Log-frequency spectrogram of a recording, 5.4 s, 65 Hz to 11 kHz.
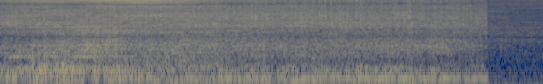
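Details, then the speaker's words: Serviced 1950s Olympic Express HO B&O GP7 diesel, formerly seized motor freed and oiled, wheels cleaned, pulling a train: smooth steady motor hum with no catching or grinding; runs normally. "so the diesel seems to be running pretty darn well there's just one more thing I want to check out and that's the low speed"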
